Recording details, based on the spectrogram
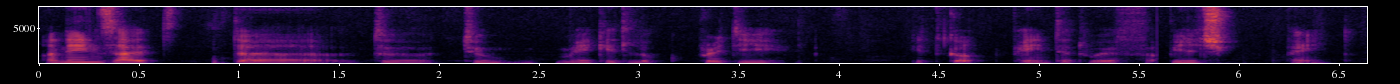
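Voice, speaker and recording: A man in his thirties, a sailing vlogger, explaining a repair to camera in a casual, halting way with many fillers, speaking in a wooden boat cabin. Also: mid-range voice, monotone, creaky, slightly rough. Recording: music playing behind.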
